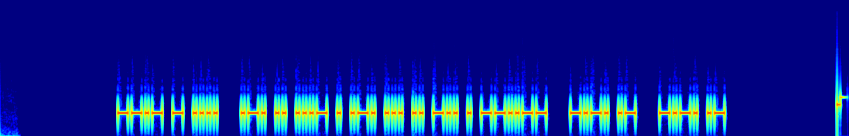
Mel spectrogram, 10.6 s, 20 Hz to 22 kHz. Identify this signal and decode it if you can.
Morse code, heard as a keyed tone, about 28 wpm, 700 Hz. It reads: QTH RIVERSIDE, CA CA
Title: K1USN SST QSO Practice 28wpm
